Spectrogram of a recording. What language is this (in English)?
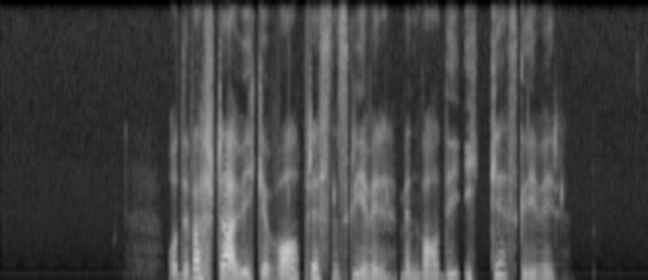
Norwegian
